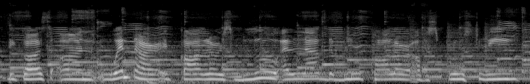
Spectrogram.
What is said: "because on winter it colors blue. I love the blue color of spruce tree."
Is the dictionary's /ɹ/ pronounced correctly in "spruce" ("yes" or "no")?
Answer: yes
